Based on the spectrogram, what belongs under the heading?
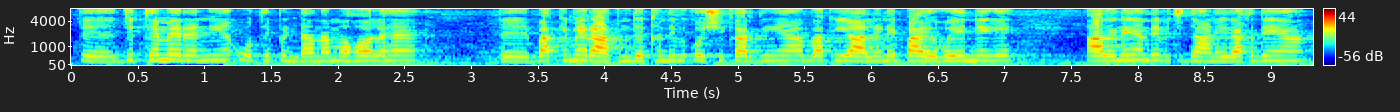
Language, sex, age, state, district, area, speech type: Punjabi, female, 45-60, Punjab, Ludhiana, urban, spontaneous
